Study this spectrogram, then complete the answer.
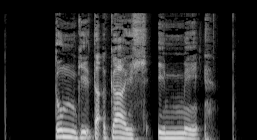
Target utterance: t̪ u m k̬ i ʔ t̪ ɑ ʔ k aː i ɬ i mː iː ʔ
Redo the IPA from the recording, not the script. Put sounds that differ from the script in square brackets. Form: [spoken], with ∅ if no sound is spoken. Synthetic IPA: t̪ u m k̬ i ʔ t̪ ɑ ʔ k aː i ɬ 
